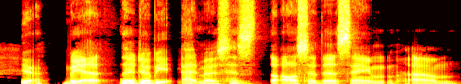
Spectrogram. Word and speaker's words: Atmos: uh built into it why do you keep saying Adams Adams it's Atmos Adams oh is itos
